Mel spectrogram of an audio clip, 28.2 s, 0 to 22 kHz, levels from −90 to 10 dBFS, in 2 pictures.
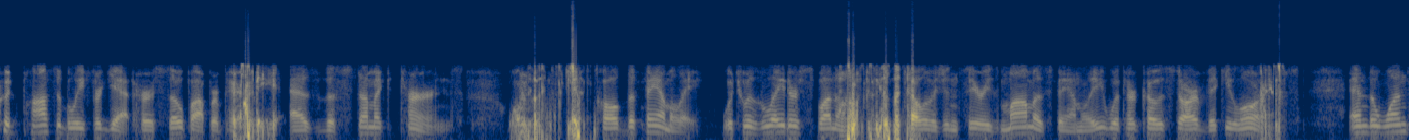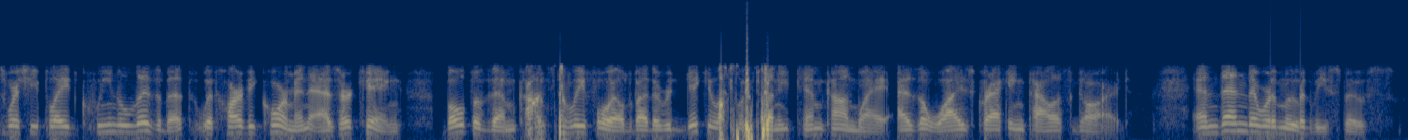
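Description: The whole clip runs through the GSM full-rate codec, with that gravelly, buzzy texture you'd expect from the 13 kbps full-rate coder. Sparse pulse excitation roughens the voice, and the line band of 250 Hz to 3.4 kHz leaves it thin and muffled at the top.

On top of that come six bursts of GSM bit errors. The first, right after "forget her soap opera", runs 2.34 to 2.78 s. The others fall at 5.12 to 5.99 s, 8.4 to 9.22 s, 12.58 to 12.89 s, 19.32 to 19.77 s (between "king both of them" and "foiled by the") and 21.28 to 21.83 s. Corrupted filter, pitch and gain values turn each frame into squawks, pops and gargling.

Finally, after "then there", chunks come out of order from 26.8 to 27.2 s. A 100 ms chunk lands three chunks late, so that stretch sounds jumbled, with three hard joins.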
